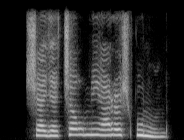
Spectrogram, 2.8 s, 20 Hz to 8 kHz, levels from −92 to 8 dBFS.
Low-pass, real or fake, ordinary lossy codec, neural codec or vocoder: 7.2 kHz; fake; AAC, 48 kbps; autoencoder, 22.05 kHz, a latent of 192 numbers a frame, VITS, trained on one speaker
